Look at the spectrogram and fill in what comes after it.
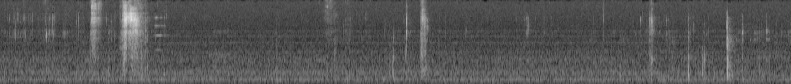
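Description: Mouth sounds of someone biting into and chewing oven-roasted chicken wings: scattered short clicks and bites, the loudest a bit over a second in, over a faint steady hum.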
